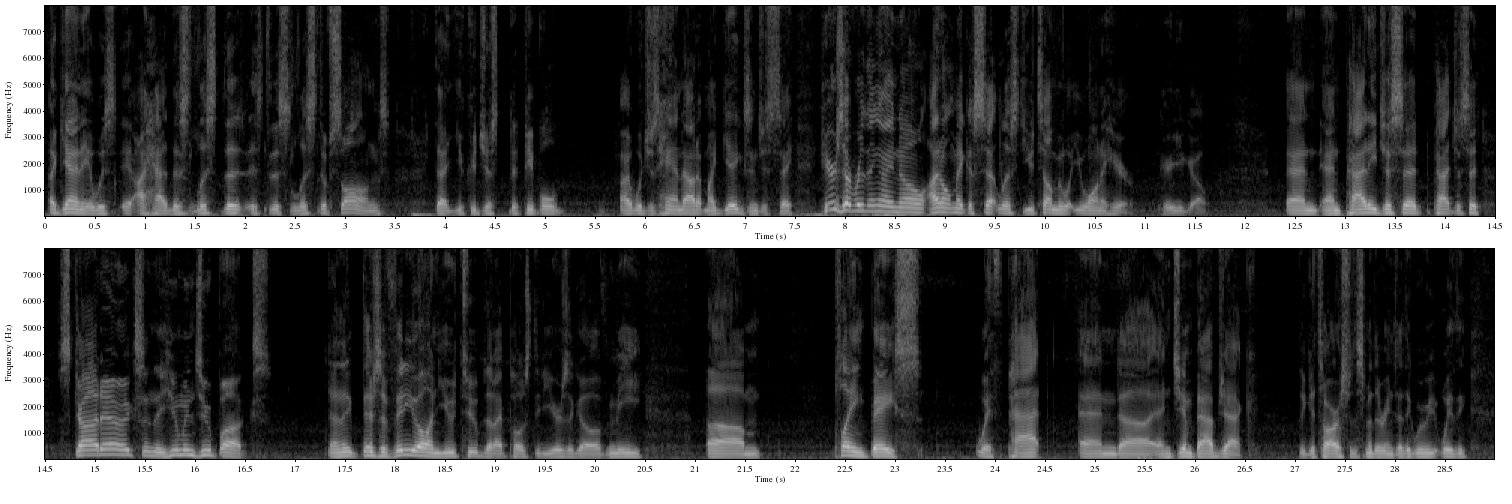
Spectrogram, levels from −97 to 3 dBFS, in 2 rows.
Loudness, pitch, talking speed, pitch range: -38 LUFS, 130 Hz, 205 wpm, 120-140 Hz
